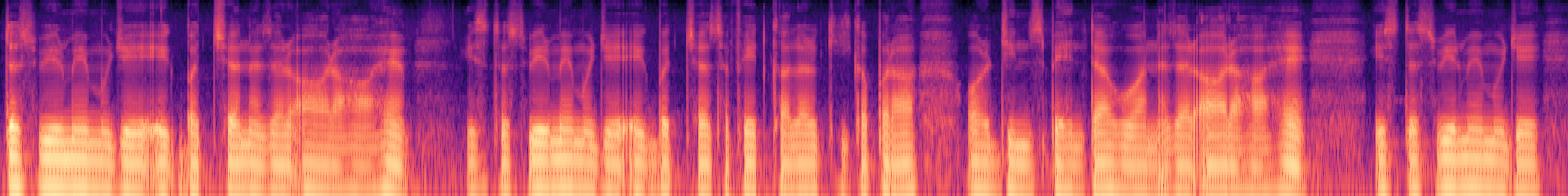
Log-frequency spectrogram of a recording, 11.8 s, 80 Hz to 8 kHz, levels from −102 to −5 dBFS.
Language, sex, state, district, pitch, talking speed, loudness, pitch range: Hindi, male, Arunachal Pradesh, Lower Dibang Valley, 90 Hz, 160 wpm, -21 LUFS, 85-95 Hz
